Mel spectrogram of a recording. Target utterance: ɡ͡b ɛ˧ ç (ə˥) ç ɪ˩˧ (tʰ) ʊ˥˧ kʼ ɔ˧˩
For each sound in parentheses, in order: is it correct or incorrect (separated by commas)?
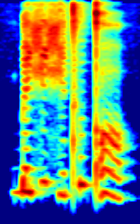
correct, correct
